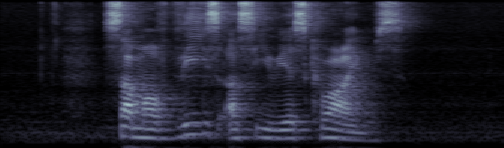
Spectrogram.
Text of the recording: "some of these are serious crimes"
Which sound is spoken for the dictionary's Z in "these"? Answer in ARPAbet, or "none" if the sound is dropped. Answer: Z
